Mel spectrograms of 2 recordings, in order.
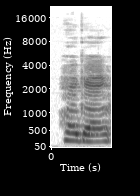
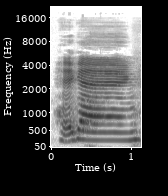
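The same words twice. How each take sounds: First: Said in the usual way. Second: Loud bro greeting; a louder bro voice; frat bro. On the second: Shown as a demonstration. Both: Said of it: "I was talking in my bro voice".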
